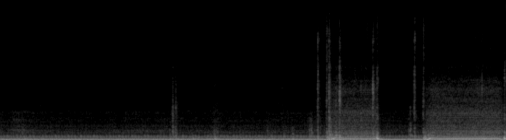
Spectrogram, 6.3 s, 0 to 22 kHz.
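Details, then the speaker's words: 2014 Volkswagen Passat sunroof vent: two short electric motor whirs with a steady hum, each stopping cleanly without grinding or strain; the vent works normally. "Okay, so that's a vent. A vent works."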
